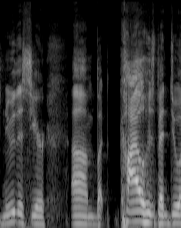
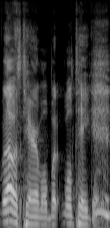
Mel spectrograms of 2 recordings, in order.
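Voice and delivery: plain

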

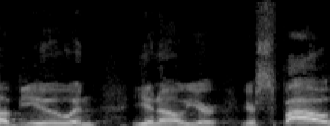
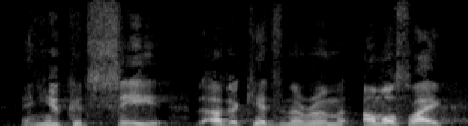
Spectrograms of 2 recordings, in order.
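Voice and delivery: ordinary talk

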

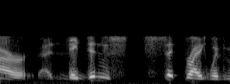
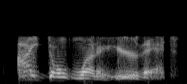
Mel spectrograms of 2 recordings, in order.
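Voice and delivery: put-on cold, hostile, aggressive tone. Retelling what a coworker said: imitating a cold, hostile tone. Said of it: "in a very cold, aggressive, hostile way".

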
